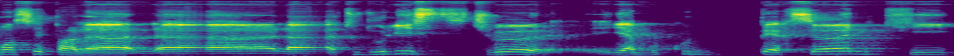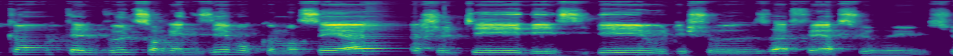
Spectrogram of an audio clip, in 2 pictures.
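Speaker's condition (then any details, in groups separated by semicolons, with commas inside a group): No condition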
